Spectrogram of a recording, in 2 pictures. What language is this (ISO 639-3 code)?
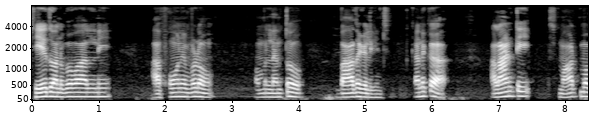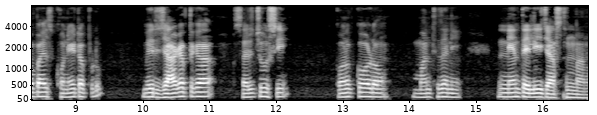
tel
